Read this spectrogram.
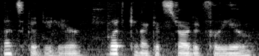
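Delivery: low, soft drive-thru mic voice; soft customer-service voice. Retold or imitated. Drive-thru worker taking an order, soft and low. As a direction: keep it close and quiet into the headset. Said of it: "I'm like".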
